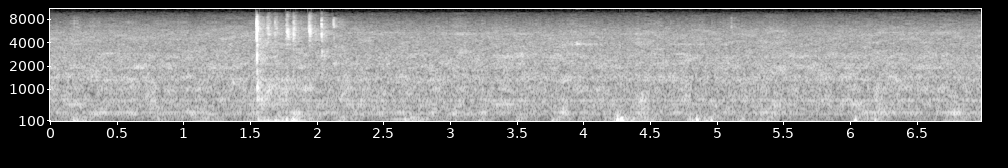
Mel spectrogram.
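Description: Intermittent keystrokes on a computer keyboard while configuring a Cisco intrusion prevention system, a few scattered taps and short bursts, close and quiet, with no talking.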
